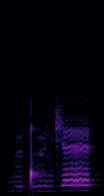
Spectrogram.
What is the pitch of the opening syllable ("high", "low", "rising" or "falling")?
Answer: low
